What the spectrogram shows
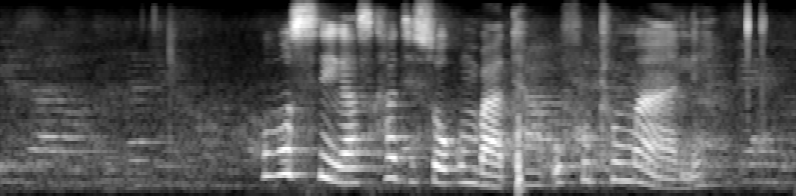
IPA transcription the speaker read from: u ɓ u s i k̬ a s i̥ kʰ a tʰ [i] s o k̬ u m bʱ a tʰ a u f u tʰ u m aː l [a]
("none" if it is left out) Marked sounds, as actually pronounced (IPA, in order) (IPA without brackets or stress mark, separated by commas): i, ɛ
